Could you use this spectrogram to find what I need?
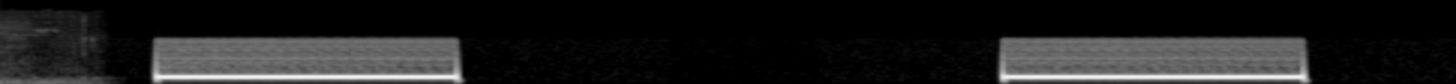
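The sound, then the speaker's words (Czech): A telephone line tone sounds while a call is being placed: two steady, mid-pitched buzzing tones, each lasting about a second, separated by a long silent gap, clear and alone. “Tak volám Vašíkovi.”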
